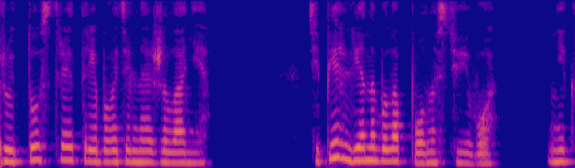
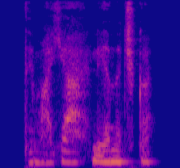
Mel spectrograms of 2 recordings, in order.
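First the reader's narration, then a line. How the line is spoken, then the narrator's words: Passionate whisper. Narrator (Russian): прошептал, чувствуя, как внутри него вспыхивает последнее непреодолимое желание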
